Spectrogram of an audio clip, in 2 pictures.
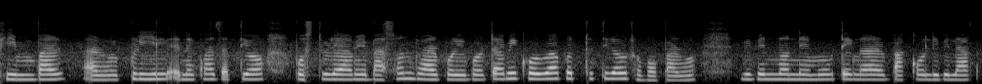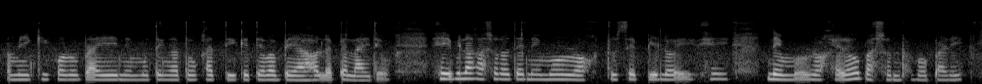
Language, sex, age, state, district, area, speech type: Assamese, female, 45-60, Assam, Morigaon, urban, spontaneous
